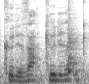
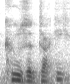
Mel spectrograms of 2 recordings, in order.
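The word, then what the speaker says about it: Kuşadası: We're on our way to Kudizaki. How do you say it? Kudizaki? Turkey. Yeah, Turkey. Kudizaki. How do you say it? Is it Kudizaki? Kusadaki. Kusadaki.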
